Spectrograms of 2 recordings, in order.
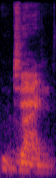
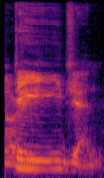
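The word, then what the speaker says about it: djent: done a genre named Jen yeah yeah I know it's just ridiculous the amount of people when it first came out pronouncing it wrong d jen video of a sound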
